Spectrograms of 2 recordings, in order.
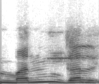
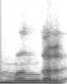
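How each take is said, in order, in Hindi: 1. "n" की आवाज़ पूरे व्यंजन की तरह बोली जाती है। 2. "n" सिर्फ़ एक नासिक्य आवाज़ है। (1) "मनगल इस तरह नहीं पढ़ रहे" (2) "मंगल ऐसा पढ़ रहे हैं"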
